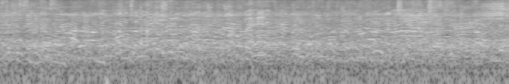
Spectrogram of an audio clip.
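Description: A large crowd chatters outdoors.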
